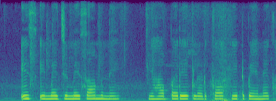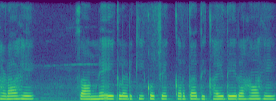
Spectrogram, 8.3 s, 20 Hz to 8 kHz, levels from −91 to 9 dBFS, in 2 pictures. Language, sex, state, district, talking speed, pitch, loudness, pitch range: Hindi, female, Rajasthan, Jaipur, 160 wpm, 225 Hz, -15 LUFS, 220-235 Hz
